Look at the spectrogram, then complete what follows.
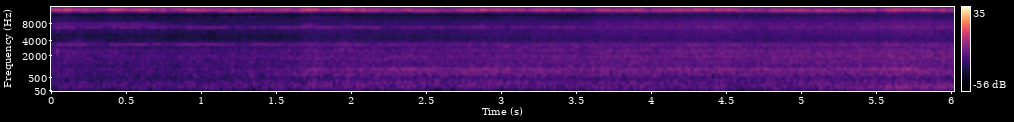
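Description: Diesel engine of a tour coach approaching along the road, a steady drone growing slowly louder as it nears.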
